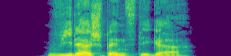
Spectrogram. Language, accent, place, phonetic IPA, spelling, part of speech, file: German, Germany, Berlin, [ˈviːdɐˌʃpɛnstɪɡɐ], widerspenstiger, adjective, De-widerspenstiger.ogg
- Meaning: 1. comparative degree of widerspenstig 2. inflection of widerspenstig: strong/mixed nominative masculine singular 3. inflection of widerspenstig: strong genitive/dative feminine singular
